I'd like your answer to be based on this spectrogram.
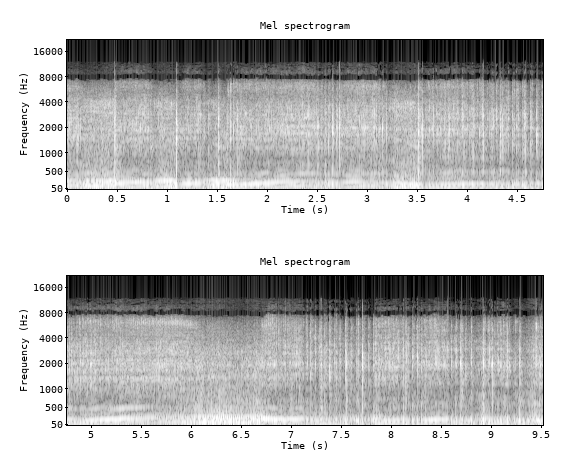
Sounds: Vehicle, Truck, outside, rural or natural

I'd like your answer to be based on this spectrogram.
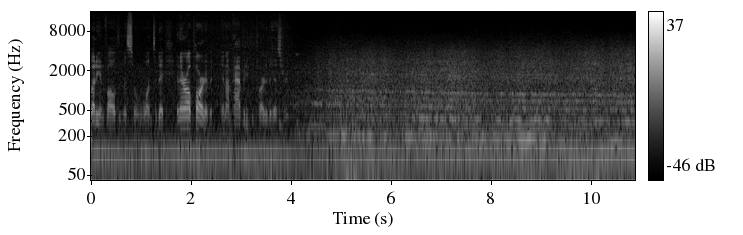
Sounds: Speech

